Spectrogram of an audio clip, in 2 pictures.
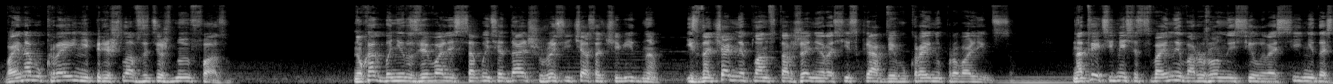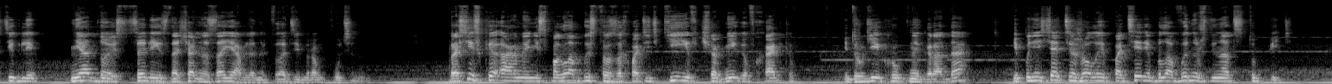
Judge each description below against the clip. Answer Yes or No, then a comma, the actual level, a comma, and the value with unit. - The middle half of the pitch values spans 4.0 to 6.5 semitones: Yes, average, 4.8 semitones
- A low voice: No, medium, 150 Hz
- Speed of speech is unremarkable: Yes, average, 140 wpm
